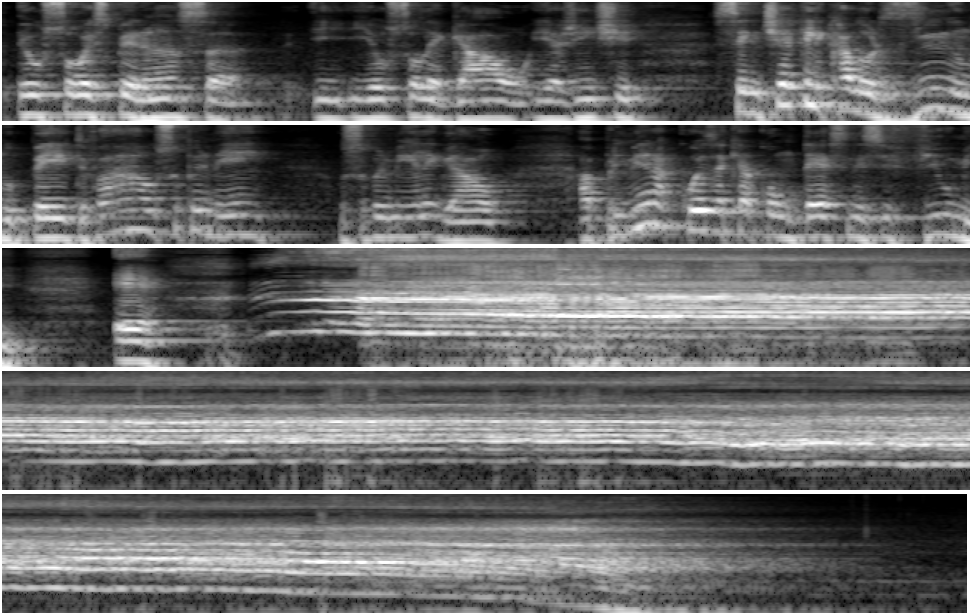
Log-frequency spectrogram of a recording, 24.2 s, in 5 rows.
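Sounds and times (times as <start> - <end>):
speech: 0.1 - 13.6
person screaming in pain: 10.9 - 23.6.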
